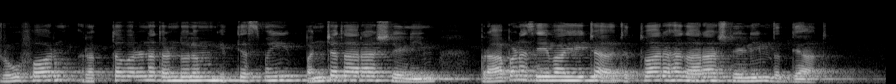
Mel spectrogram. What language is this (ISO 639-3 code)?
san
